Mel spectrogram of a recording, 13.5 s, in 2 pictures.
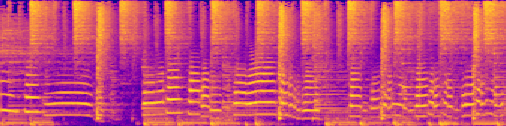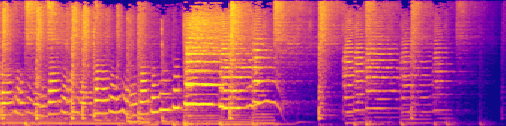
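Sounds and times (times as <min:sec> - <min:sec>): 
trombone solo: 0:00.0 - 0:13.0.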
